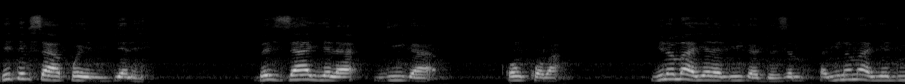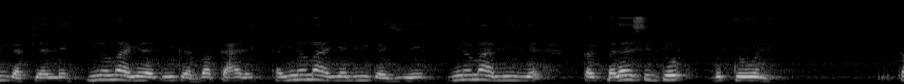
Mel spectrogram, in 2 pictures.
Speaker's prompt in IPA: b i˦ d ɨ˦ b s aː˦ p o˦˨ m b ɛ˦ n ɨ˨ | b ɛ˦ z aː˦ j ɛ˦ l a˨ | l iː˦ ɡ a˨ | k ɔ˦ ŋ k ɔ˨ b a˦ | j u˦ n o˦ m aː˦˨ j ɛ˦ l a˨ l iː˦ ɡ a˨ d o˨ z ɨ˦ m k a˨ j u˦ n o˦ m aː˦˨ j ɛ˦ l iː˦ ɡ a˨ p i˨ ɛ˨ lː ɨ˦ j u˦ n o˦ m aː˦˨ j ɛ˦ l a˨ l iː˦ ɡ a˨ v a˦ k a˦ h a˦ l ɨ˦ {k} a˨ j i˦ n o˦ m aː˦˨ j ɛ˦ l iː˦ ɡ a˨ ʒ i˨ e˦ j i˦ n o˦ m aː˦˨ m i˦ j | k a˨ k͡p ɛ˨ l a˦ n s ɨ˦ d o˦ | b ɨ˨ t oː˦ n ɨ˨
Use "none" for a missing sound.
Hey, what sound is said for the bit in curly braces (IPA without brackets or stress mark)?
k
